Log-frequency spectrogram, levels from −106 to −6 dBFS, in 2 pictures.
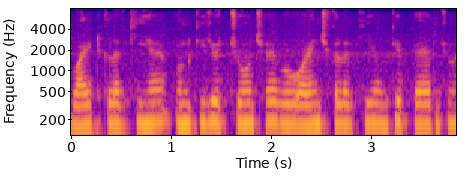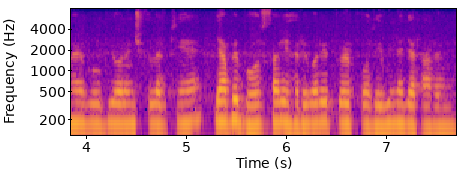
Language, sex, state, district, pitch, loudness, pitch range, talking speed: Hindi, male, Uttar Pradesh, Jalaun, 170 Hz, -33 LUFS, 165-175 Hz, 280 wpm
